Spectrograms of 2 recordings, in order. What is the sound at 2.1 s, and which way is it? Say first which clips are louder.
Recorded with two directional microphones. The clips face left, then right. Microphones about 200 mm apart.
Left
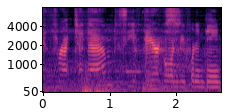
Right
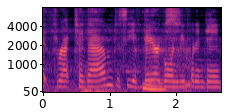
Speech: right 6 dB; 20° right (ahead or behind).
